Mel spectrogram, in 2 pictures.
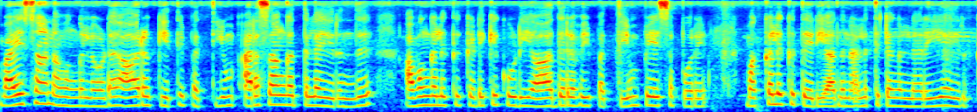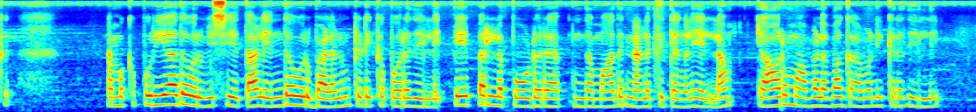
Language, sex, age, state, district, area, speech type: Tamil, female, 18-30, Tamil Nadu, Tiruvallur, urban, read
